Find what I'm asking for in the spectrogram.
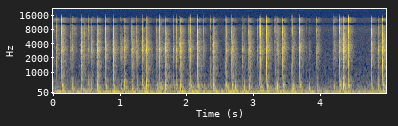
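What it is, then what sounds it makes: Cardboard album box tapped with nails. Long glossy nails tap rapidly on the front cover of a large, hollow, lime-green rigid cardboard K-pop album box held upright. The result is a fast, uneven stream of dozens of dry, bright clicks with almost no ring, like light typing on a keyboard.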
